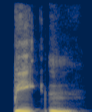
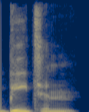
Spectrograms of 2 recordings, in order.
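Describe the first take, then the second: First: The middle t sound is not clearly pronounced. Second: The middle t sound is clearly pronounced. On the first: "Americans say beaten" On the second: "If you're British, you say the T"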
